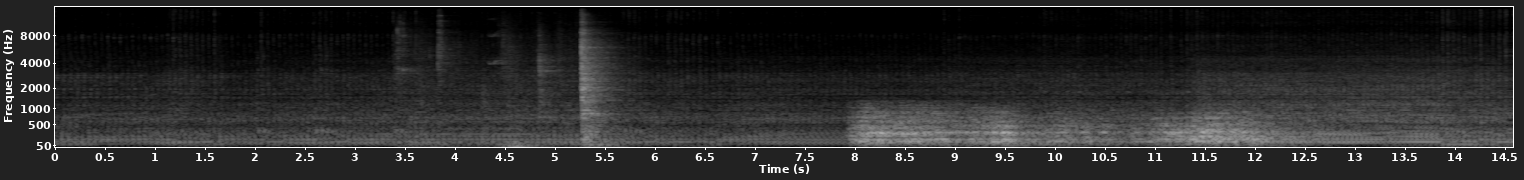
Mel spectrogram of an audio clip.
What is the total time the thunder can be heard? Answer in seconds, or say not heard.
5 s.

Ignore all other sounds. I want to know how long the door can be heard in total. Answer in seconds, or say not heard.
2 s.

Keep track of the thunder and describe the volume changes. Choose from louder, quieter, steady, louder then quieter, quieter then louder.
quieter then louder.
